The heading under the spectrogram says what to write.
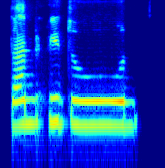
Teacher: we will say the nun sound clearly and without elongation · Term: huruful izhar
